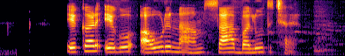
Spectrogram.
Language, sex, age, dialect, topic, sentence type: Maithili, female, 36-40, Bajjika, agriculture, statement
